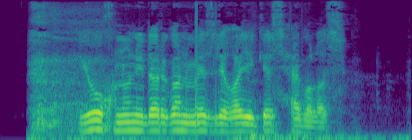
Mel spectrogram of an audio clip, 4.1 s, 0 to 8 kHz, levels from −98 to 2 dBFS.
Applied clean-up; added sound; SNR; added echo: none; Breathing; 16 dB; none.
